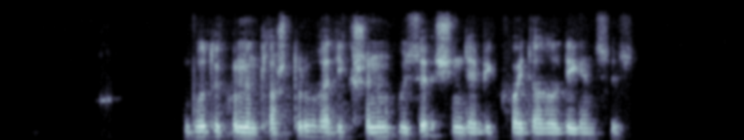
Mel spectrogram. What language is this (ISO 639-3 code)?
tat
